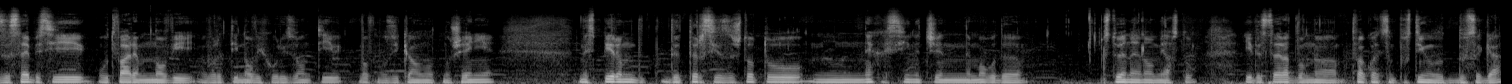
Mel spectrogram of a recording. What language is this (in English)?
Bulgarian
